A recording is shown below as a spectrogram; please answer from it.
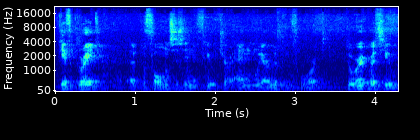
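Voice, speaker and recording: With a fairly low, gravelly voice and fairly even intonation, this man talks a little fast amid background noise. He's a broadcasting executive giving a formal English welcome at a contract signing ceremony, hesitating with many fillers, and the hall sounds roomy and distant.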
